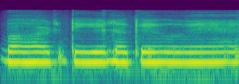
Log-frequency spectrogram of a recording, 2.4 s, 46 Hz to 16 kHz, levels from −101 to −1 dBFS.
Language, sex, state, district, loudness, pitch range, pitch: Hindi, female, Madhya Pradesh, Bhopal, -12 LUFS, 210-215 Hz, 210 Hz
